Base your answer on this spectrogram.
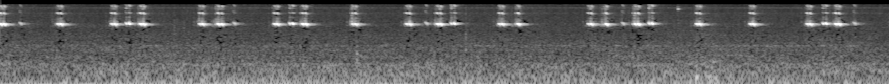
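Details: Pet Jamaican field crickets in an enclosure, roaming and digging: steady series of shrill chirps, each of two or three rapid pulses, repeated roughly every half second with brief gaps, faint hum underneath.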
